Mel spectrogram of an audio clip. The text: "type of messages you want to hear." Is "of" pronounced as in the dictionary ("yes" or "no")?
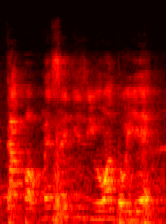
no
